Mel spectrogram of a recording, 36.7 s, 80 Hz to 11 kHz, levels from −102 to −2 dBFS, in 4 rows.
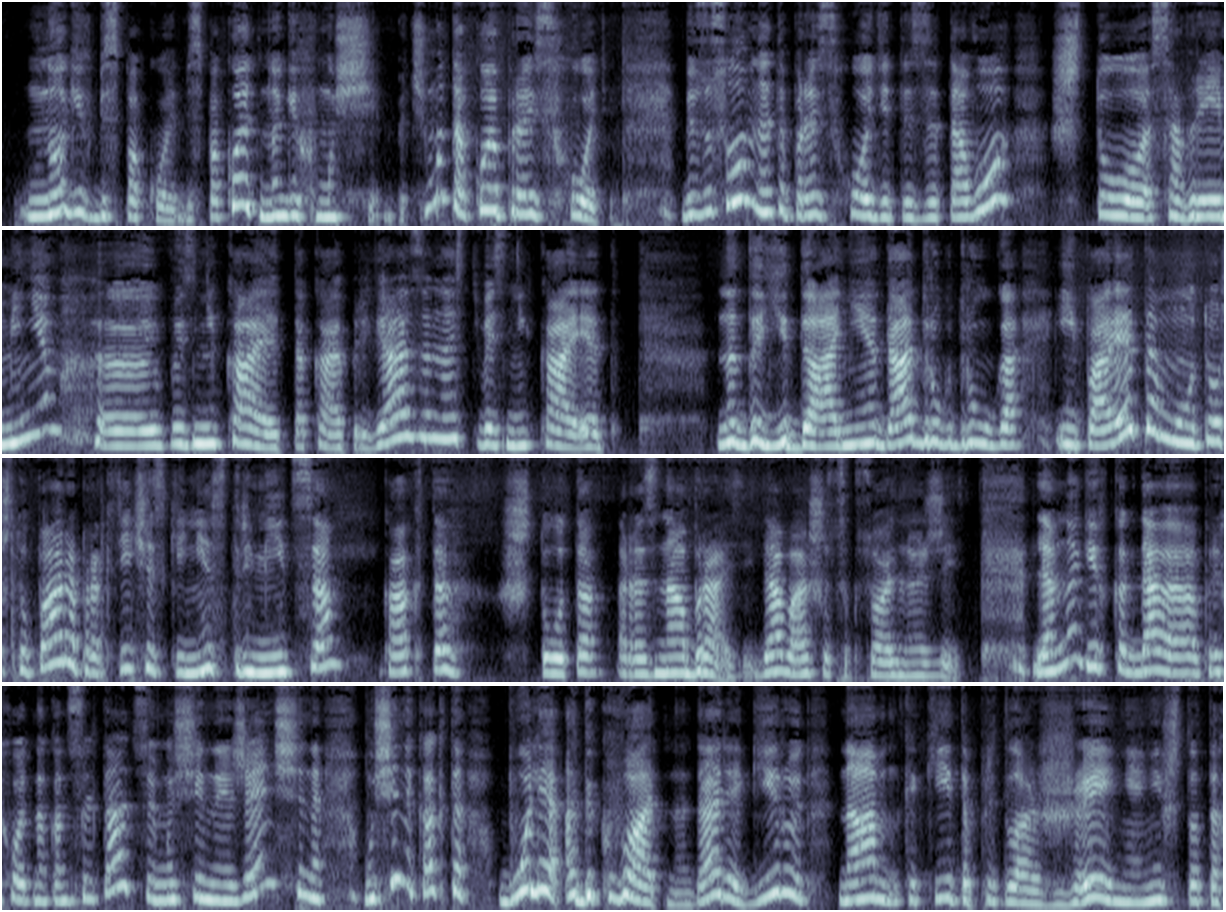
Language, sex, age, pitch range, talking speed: Russian, female, 30-49, 220-275 Hz, 95 wpm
